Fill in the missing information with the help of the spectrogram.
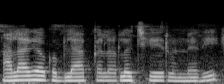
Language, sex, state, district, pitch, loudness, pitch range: Telugu, female, Telangana, Mahabubabad, 180 Hz, -16 LUFS, 175-190 Hz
